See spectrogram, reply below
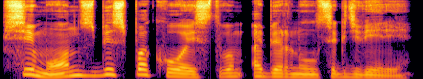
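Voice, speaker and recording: A man's voice: medium pitch, no echo, clean studio sound. A man giving a scripted narration of a classic novel as an audiobook narrator. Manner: expressive, unhurried.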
